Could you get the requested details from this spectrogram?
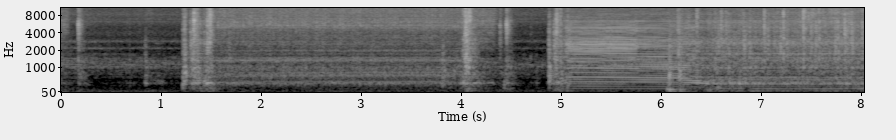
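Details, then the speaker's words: Sanyo Betacord VTC-1000 Betamax VCR under service: clicks and solenoid clunks, then a steady whirring motor with ticking gears as the tape laces up and begins playing; normal tape lacing. "You can hear it lacing up now. And now it's playing."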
